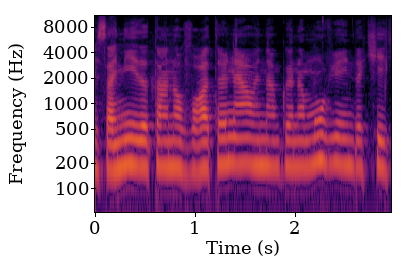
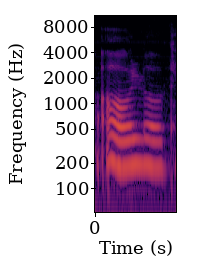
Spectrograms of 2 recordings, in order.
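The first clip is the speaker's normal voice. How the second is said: ordinary delivery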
